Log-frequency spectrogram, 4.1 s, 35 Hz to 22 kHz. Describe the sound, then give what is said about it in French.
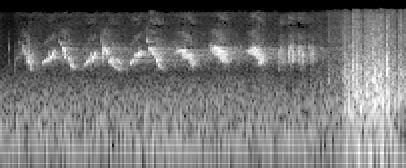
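A bird chirps in a forest in a quick, steady series of bright, repeated notes, clear over a quiet background, ending with a short burst of broad rustling hiss. “Sur la double page 66-67, vous nous faites entendre un oiseau.”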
